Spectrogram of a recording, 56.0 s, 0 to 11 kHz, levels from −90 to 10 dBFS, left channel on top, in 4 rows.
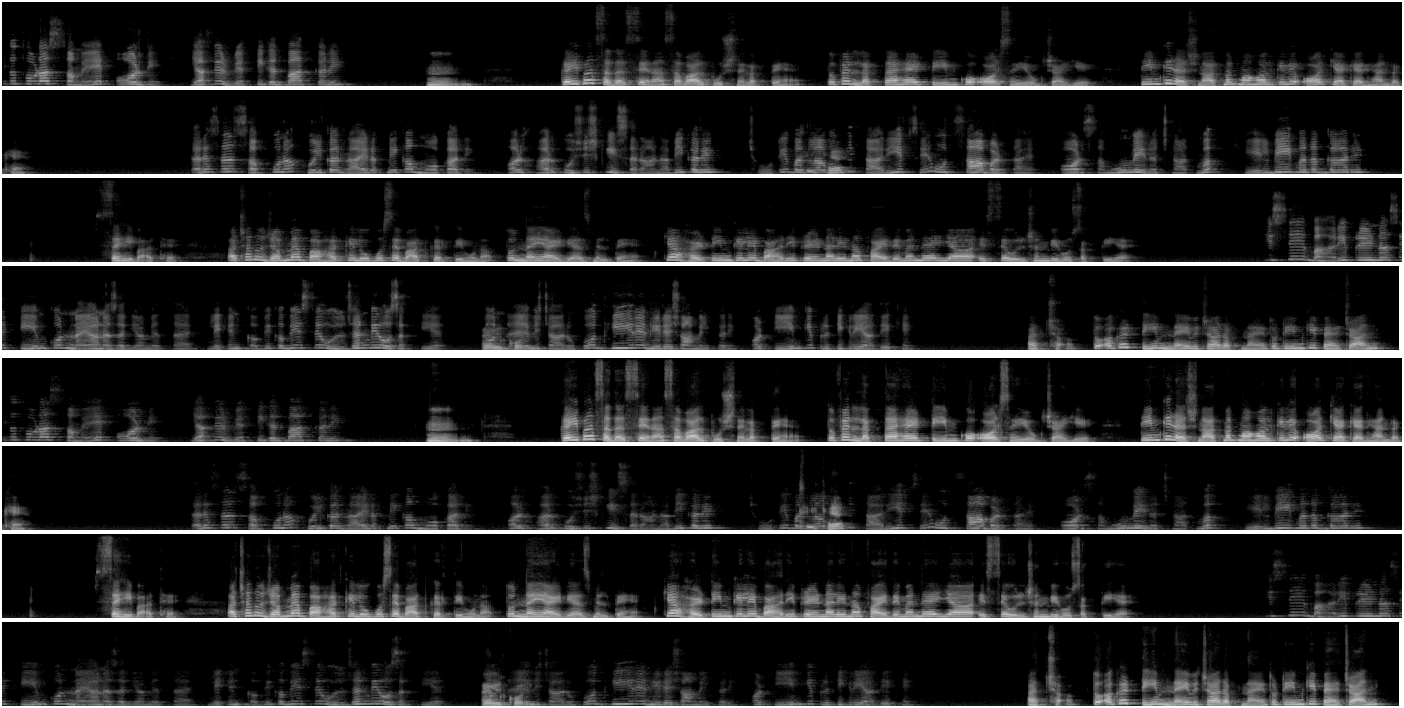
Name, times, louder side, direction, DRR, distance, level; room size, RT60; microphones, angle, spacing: voice 1, 0.0-1.6 1.9-3.4 15.9-18.7 19.1-21.1 21.6-24.3 24.6-26.1 26.4-27.6 40.6-46.4 46.8-51.1, left 4 dB, 75° left, 0.8 m, -42 dB
voice 2, 4.2-4.7 5.6-8.0 8.3-10.9 11.4-14.2 22.0-22.4 29.1-29.7 30.3-34.4 34.6-39.3 46.8-47.2 52.3-55.8, right 5 dB, 55° right, 0.4 m, -26 dB
9.9 x 5.2 x 6.9 m
head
